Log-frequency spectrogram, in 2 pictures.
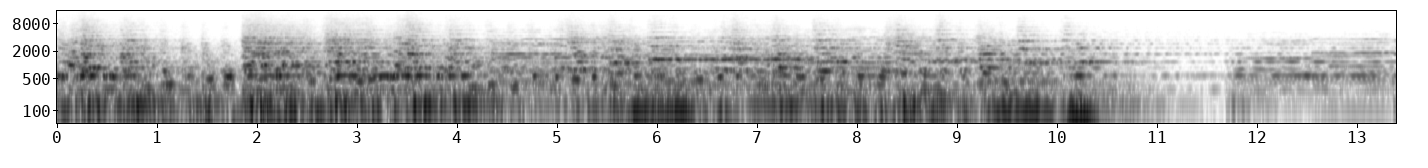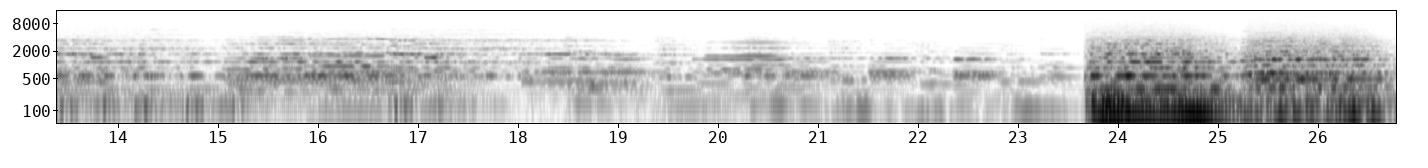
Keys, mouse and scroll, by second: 4.7 click, 9.1 click, 18.5 g, 22.3 r.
